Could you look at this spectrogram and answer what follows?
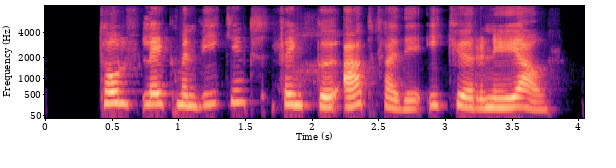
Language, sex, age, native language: Icelandic, female, 20-29, Icelandic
